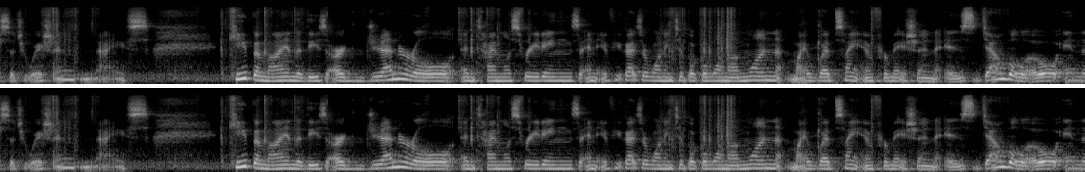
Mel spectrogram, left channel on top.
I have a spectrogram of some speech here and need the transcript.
Nice. Keep in mind that these are general and timeless readings, and if you guys are wanting to book a one-on-one, my website information is down below in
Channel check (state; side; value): identical; both; correlation 1.00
